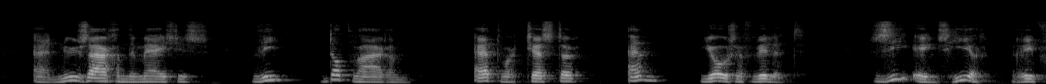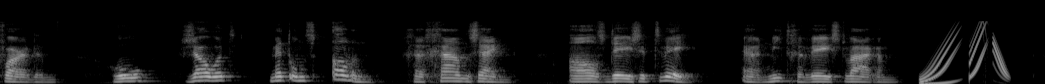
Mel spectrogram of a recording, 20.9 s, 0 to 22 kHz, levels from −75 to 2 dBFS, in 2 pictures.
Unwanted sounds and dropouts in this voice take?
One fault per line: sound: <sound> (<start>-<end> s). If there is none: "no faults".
sound: chirp (19.7-20.6 s)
